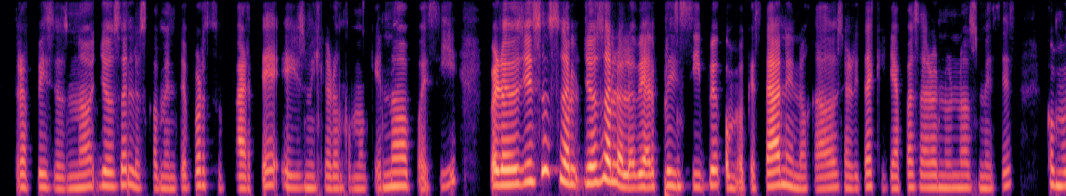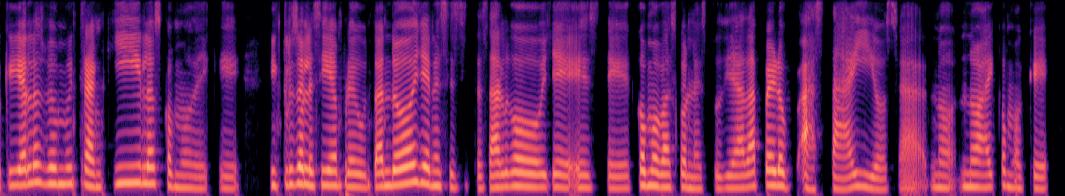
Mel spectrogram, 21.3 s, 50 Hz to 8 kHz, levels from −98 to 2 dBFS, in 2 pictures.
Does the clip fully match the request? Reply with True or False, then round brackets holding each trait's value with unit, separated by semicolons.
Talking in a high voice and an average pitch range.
True (195 Hz; 3.2 semitones)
